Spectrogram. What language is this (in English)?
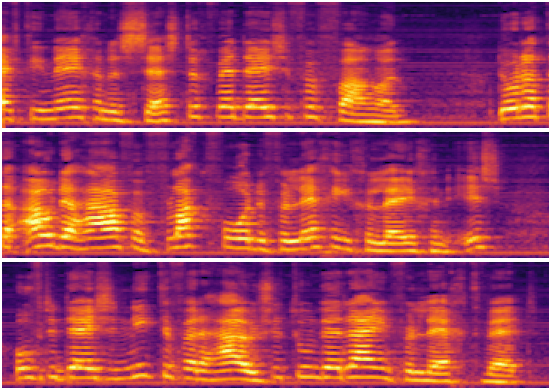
Dutch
